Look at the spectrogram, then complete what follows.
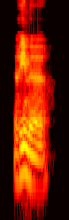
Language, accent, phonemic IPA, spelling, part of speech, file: French, France, /ʁi.mœʁ/, rimeur, noun, LL-Q150 (fra)-rimeur.wav
- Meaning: rhymester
